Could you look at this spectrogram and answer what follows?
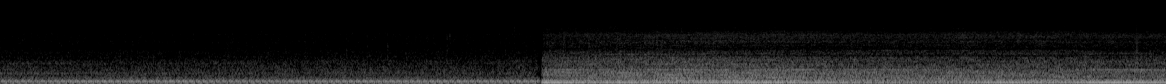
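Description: A steady low mechanical hum, like a motor running, which suddenly gets louder and deeper about five seconds in.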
